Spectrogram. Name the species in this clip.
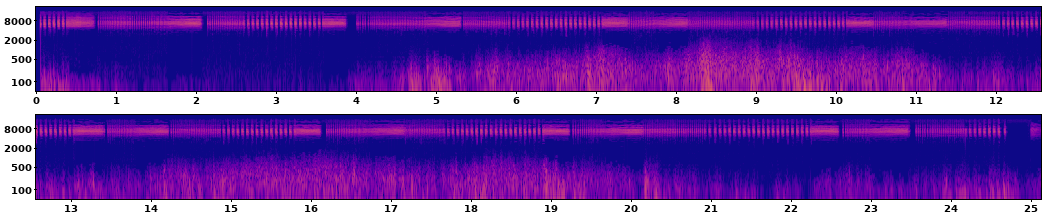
Amphipsalta cingulata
